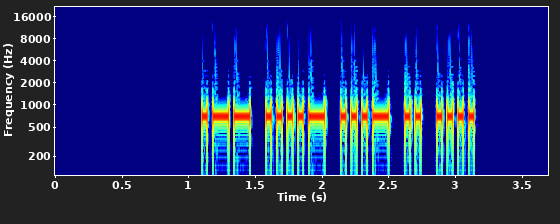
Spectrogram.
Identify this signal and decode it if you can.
Morse code, heard as a keyed tone, about 30 wpm, 700 Hz. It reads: W4VIH
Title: Code Groups - 5 Letter:Numbers - 30wpm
